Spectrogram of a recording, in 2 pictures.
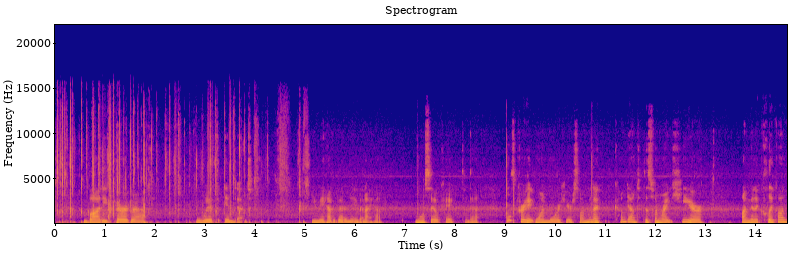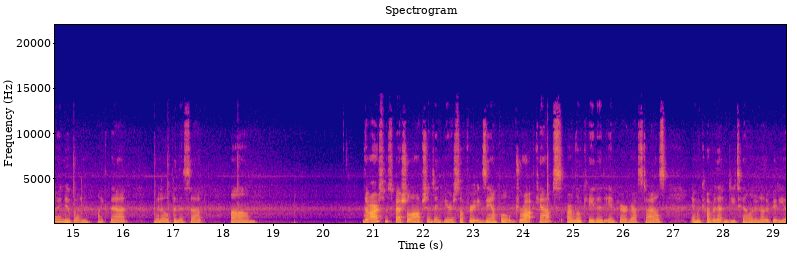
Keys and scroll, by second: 0.0-4.5 typing.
